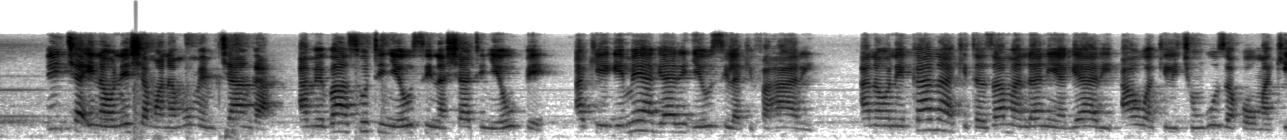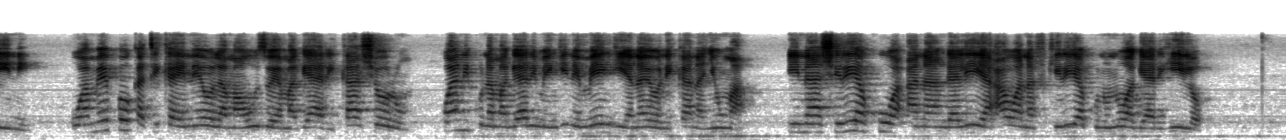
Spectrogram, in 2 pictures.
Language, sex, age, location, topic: Swahili, male, 18-24, Nakuru, finance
